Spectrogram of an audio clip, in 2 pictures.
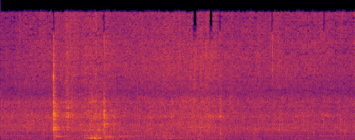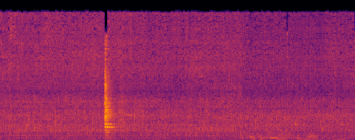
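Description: Chicken with tomato and green chilli stir-frying in a pot for biryani, a soft steady sizzle with a few sharp clanks of a spoon against the pan, as a voice talks over it.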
